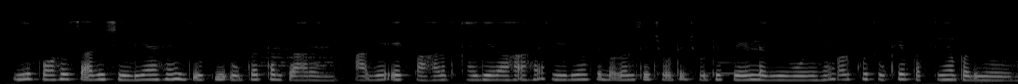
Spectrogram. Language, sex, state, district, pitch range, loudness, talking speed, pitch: Hindi, female, Uttar Pradesh, Jalaun, 200-225 Hz, -43 LUFS, 205 wpm, 215 Hz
